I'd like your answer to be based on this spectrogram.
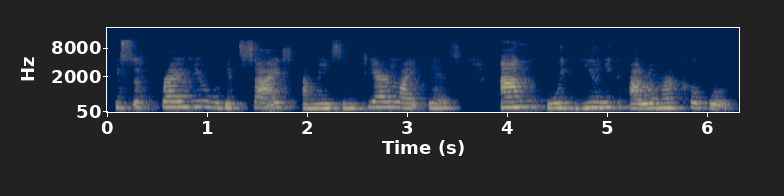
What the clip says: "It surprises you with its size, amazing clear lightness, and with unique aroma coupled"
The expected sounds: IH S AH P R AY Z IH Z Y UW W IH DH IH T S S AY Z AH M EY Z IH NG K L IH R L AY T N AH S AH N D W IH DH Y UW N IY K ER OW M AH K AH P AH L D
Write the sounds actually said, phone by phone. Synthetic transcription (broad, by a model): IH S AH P R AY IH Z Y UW W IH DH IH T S S AY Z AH M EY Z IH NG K L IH R L AY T L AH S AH N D W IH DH Y UW N IY K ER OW M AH K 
